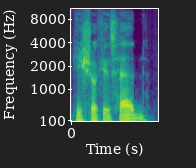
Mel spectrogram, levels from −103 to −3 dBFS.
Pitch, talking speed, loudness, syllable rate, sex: 90 Hz, 275 wpm, -16 LUFS, 5.5 syllables/s, male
